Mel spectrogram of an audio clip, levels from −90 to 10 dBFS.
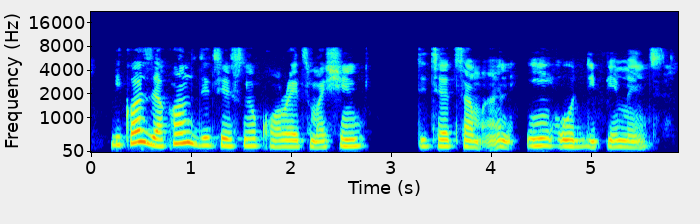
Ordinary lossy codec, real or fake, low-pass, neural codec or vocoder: none; real; none; none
